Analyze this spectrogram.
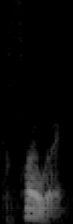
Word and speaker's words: forward: And take a close look at forward. Forward has two Rhotic Schwas, one at the beginning and one at the end.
